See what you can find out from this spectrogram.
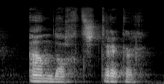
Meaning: someone who draws attention (in an irritating manner)
- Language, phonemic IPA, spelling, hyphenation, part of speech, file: Dutch, /ˈaːn.dɑxtsˌtrɛ.kər/, aandachtstrekker, aan‧dachts‧trek‧ker, noun, Nl-aandachtstrekker.ogg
